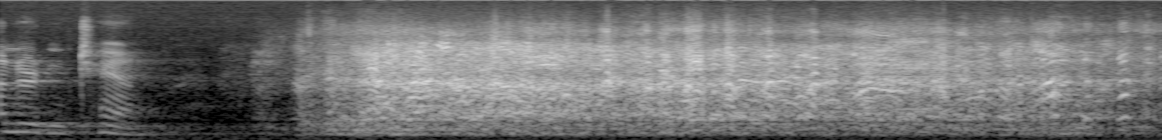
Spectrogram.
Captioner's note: laughter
